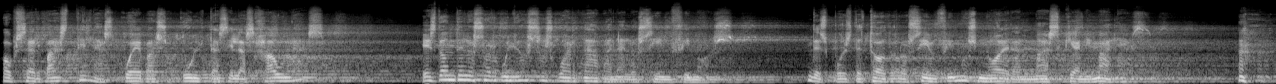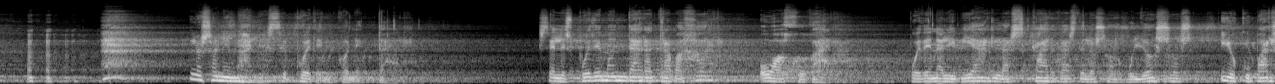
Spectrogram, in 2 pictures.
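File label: Speech spanish; Yeesha; Tldn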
